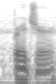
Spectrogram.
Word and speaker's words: Bridger: that you play private Brit or whatever he is Bridger Bridger sorry I pronounced it wrong he's a criminal he's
